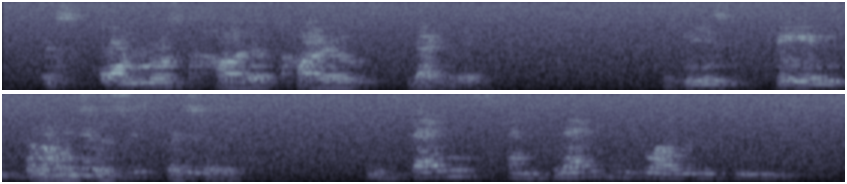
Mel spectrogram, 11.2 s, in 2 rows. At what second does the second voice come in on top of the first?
5.7 s

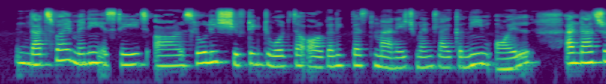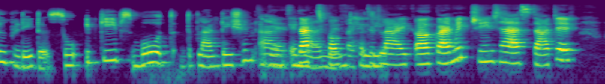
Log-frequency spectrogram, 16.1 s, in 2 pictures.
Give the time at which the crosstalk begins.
11.6 s

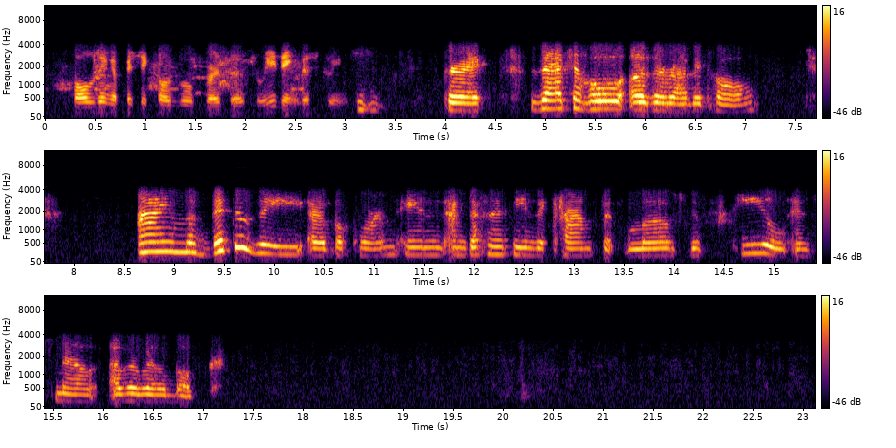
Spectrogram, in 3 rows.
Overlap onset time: none

